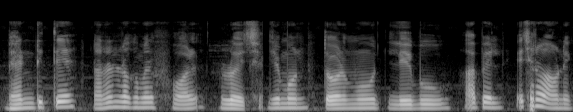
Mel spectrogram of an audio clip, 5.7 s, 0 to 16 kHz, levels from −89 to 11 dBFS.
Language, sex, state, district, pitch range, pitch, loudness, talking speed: Bengali, male, West Bengal, North 24 Parganas, 135-165 Hz, 145 Hz, -19 LUFS, 135 wpm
